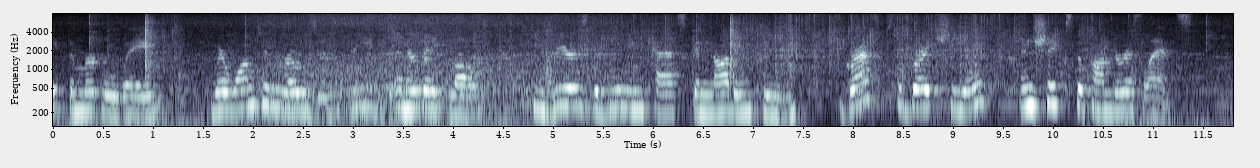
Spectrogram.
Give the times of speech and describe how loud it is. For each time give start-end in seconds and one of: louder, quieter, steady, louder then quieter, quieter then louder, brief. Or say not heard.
0.0-11.7 steady.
